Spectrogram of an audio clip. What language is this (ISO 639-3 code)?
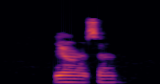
zho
